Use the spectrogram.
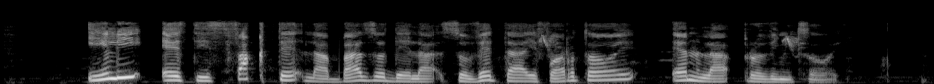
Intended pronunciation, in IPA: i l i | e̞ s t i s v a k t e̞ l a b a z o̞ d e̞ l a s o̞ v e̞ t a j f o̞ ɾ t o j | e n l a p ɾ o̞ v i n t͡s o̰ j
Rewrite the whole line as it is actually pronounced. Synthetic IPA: i l i | e̞ s t i s f a k t e̞ l a b a z o̞ d e̞ l a s o̞ v e̞ t a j f o̞ ɾ t o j | e n l a p ɾ o̞ v i n t͡s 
